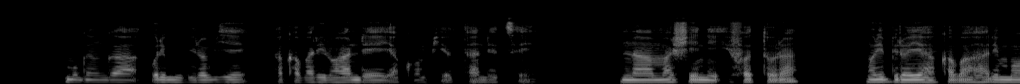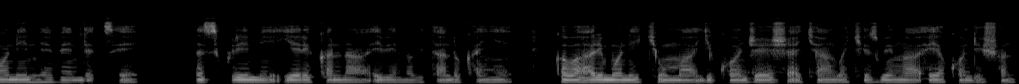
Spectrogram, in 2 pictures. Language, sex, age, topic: Kinyarwanda, male, 25-35, health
